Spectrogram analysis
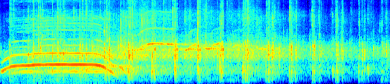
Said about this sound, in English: So audience, you've been phenomenal. Give yourselves a cheer.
